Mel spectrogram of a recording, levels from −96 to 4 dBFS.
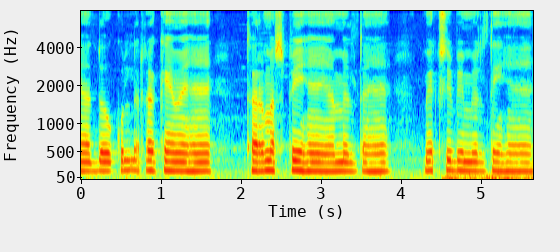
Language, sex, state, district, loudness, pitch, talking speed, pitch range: Hindi, female, Rajasthan, Bikaner, -14 LUFS, 160 Hz, 160 wpm, 155-165 Hz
